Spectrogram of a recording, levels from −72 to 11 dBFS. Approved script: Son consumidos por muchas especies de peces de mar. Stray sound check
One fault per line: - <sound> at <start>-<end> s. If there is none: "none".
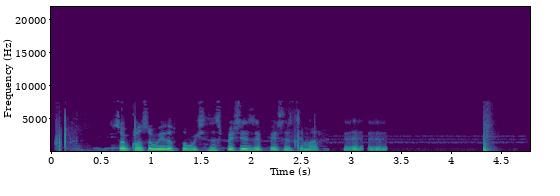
- laugh at 2.9-3.4 s
- thud at 4.3-4.5 s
